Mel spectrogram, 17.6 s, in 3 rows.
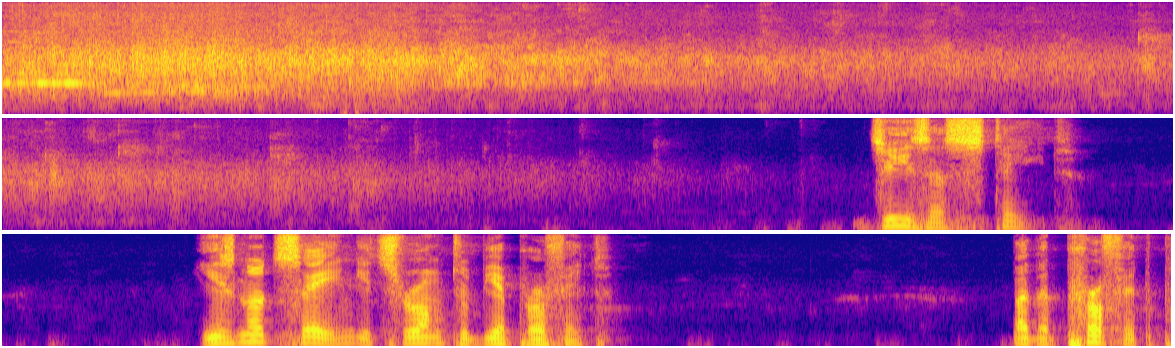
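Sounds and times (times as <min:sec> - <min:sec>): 
audience clapping: 0:00.0 - 0:09.3
speech: 0:10.2 - 0:11.2, 0:12.7 - 0:14.8, 0:16.8 - 0:17.5.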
